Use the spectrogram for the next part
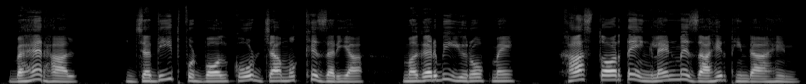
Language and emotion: Sindhi, neutral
